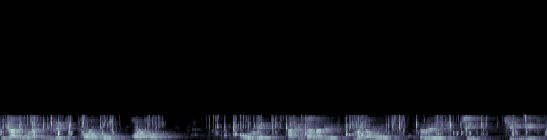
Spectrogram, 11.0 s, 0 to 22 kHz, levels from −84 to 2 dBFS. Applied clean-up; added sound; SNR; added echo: none; Fill (with liquid); 5 dB; reverberation time 0.8 s.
